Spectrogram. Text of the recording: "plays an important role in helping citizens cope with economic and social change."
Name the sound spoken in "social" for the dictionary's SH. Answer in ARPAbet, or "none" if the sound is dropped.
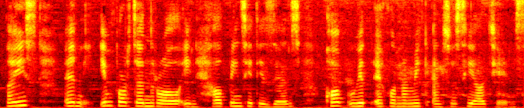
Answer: S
